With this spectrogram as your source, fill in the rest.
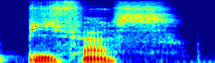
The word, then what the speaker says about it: PFAS: Émilie Torgemen, avant d'aller plus loin, expliquez-nous ce que désigne l'acronyme PFA que l'on prononce à l'oral Pifas.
